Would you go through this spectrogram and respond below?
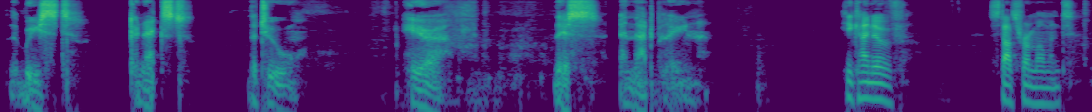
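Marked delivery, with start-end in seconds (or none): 0.1-8.7 low, gravelly, breathy whisper. Recounting what he says next in the story: low, gravelly voice. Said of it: "in this low, gravelly voice".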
